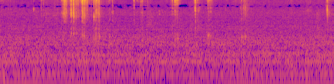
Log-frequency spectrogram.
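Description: Crunchy dehydrated zucchini chips with a spicy seasoning are chewed up close, giving a series of crisp, brittle crunches clustered early and then spaced out over a steady background hiss.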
